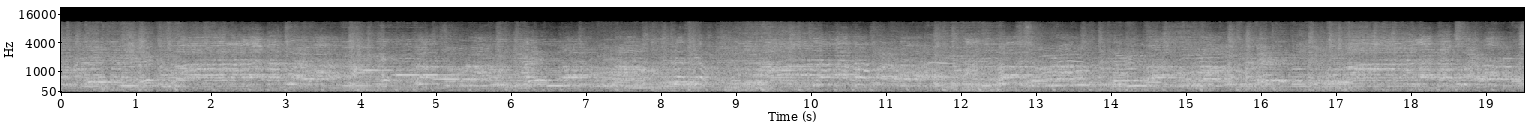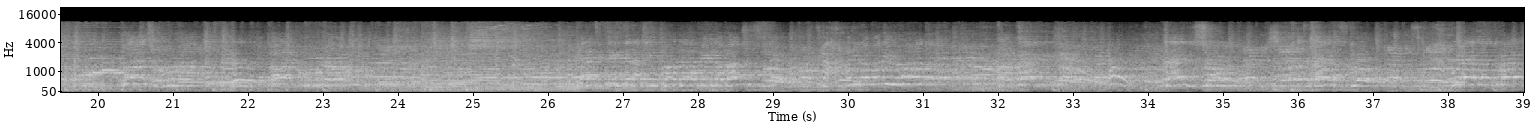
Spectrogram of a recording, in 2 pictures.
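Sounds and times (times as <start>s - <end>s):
live concert music: 0.0s - 39.0s
people singing: 0.0s - 39.0s.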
